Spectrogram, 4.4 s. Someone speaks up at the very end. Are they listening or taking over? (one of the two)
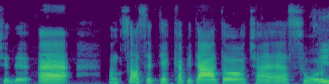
taking over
